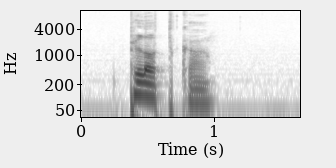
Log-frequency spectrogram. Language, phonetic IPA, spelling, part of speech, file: Polish, [ˈplɔtka], plotka, noun, Pl-plotka.ogg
